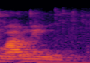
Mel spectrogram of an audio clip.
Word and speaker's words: La Ligne: The word you are watching, it sounds like Ligne. La Ligne. Ligne. Ligne. Okay, so it's La Ligne.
